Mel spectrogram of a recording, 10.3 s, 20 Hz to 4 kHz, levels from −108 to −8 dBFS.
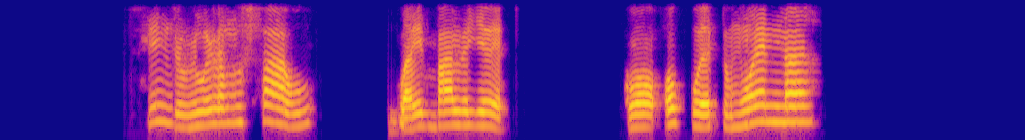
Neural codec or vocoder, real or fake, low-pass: codec, 16 kHz in and 24 kHz out, 0.6 kbps, FireRedTTS-2 codec; fake; 3.6 kHz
